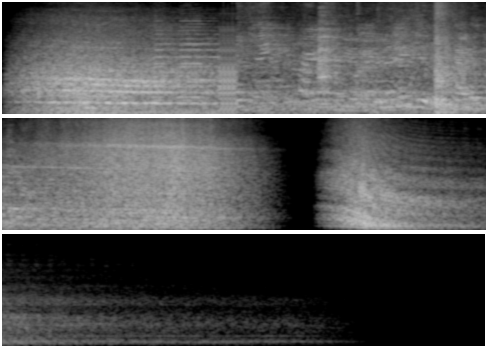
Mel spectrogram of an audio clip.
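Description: Intro sound effects for an animated title: a dense swell that builds and cuts off abruptly, then a whooshing hit with a falling sweep that fades out over about four seconds.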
